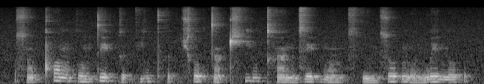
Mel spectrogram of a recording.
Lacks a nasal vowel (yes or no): no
